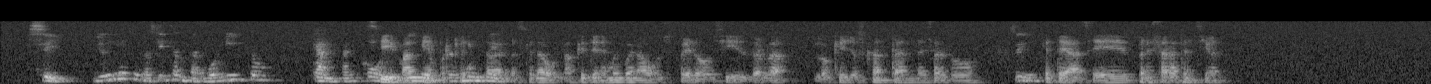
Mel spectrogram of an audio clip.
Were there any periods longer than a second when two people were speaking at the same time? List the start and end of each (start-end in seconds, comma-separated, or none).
3.7-5.1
